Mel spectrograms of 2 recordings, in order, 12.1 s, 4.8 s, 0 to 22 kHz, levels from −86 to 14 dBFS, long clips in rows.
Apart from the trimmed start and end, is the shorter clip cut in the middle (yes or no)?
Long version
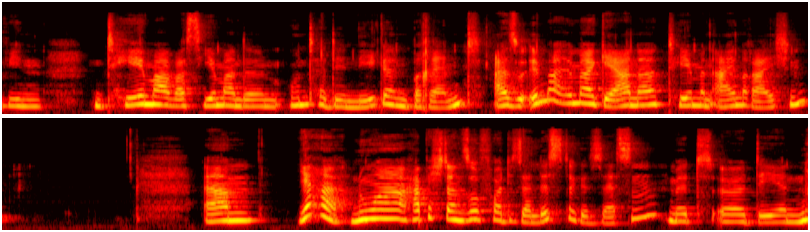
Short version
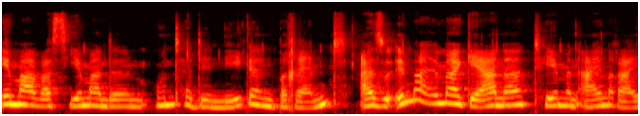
no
